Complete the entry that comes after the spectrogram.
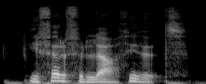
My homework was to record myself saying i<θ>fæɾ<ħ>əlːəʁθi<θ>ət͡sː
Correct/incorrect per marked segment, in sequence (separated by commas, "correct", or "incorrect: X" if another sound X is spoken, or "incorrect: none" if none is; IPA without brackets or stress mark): incorrect: none, incorrect: f, incorrect: ð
